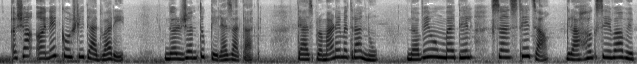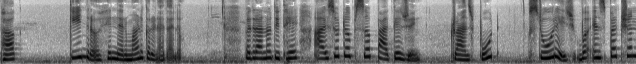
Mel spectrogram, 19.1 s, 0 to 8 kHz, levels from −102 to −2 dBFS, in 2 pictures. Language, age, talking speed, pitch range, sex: Marathi, 20-39, 90 wpm, 245-325 Hz, female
